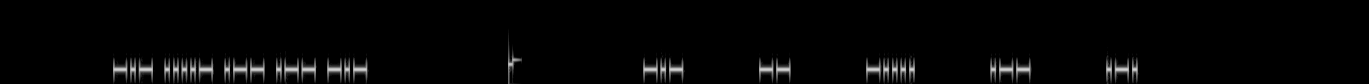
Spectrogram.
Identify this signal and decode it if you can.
Morse code, heard as a keyed tone, about 28 wpm, spaced as for 14 wpm, 700 Hz. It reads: K4WWK KM6WR
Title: USA Call Signs - 5 Characters - 6x Character Spacing - 28wpm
